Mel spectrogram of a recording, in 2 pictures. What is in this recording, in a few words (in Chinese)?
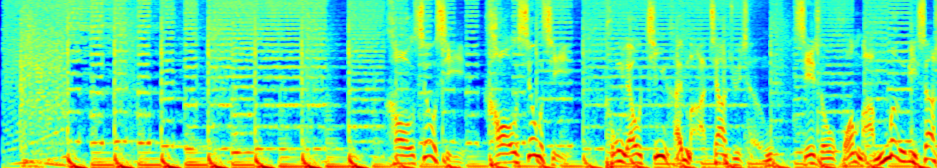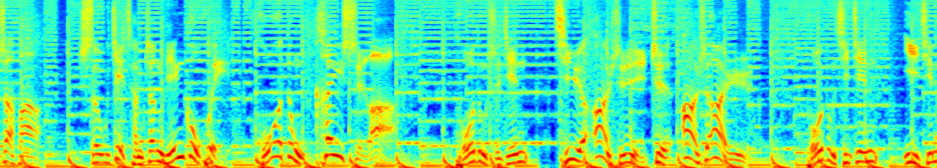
男 促销 家具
